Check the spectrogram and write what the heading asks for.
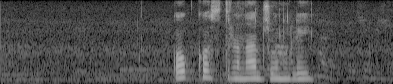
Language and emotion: Russian, neutral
